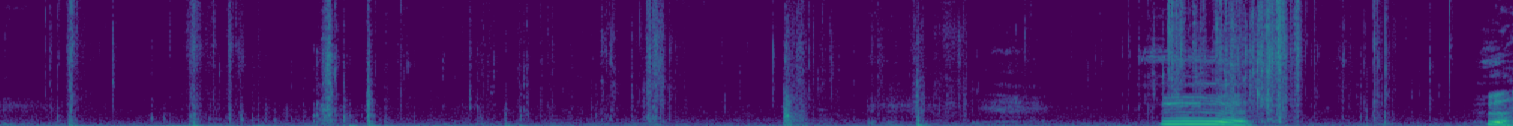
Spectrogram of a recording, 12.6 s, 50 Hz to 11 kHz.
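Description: Foil wrappers of 2022 Bowman Chrome trading-card packs crinkling and tearing as packs are handled and opened, with scattered sharp rustles and clicks of cards being shuffled. About ten seconds in, a short wordless voice sound falling in pitch.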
